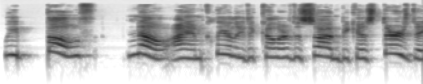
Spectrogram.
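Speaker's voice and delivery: a cocky crayon showing off; Orange Crayon voice. Acted. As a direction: brag like a smug orange crayon. Orange Crayon letter read in character.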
